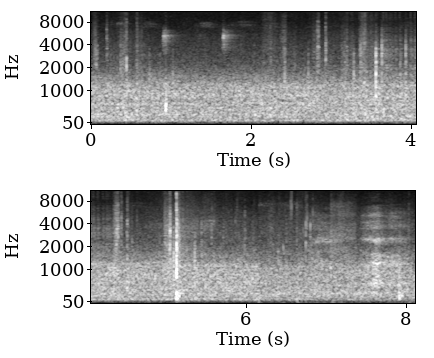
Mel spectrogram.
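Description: Quiet outdoor background hiss with scattered light clicks and taps from a rabbit doe moving about in her hay-bedded wire hutch; one sharper click about five seconds in.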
